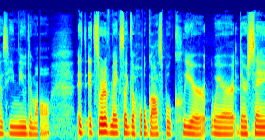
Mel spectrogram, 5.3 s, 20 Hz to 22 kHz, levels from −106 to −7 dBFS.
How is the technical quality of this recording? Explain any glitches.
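The speech is interrupted twice by brief dropouts. At 0.76 s, right after "he knew them", and at 2.84 s, between "of makes like the" and "gospel clear", the sound snaps to a 40 ms hole. Each is a block of digital silence: samples replaced by zeros with no fade, most likely because the output buffer wasn't filled in time.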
